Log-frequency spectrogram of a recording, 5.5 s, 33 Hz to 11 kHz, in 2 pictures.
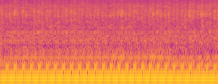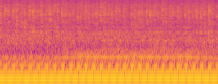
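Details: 2007 Harley-Davidson Road King Custom, stored all winter on a battery tender, started in neutral after the alarm key fob battery was replaced: deep, loping V-twin idle at about three and a half pulses a second, steady and strong; starts and idles fine.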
